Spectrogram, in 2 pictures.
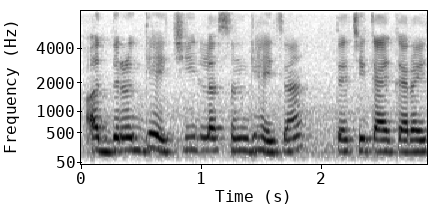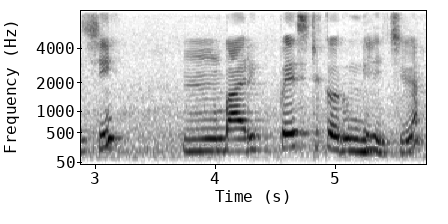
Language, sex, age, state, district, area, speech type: Marathi, female, 18-30, Maharashtra, Aurangabad, rural, spontaneous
